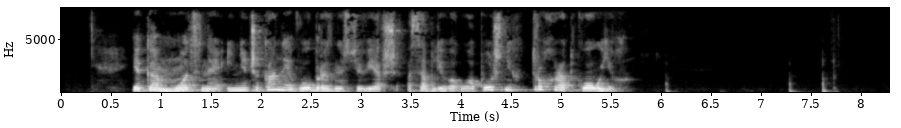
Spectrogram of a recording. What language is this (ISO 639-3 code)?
bel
